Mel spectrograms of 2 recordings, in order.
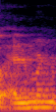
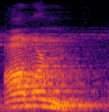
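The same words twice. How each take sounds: First: आलमंड with the L pronounced; L wrongly sounded. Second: आमंड with no L, long first vowel; silent L. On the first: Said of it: "जो नहीं जानते इसको आलमंड बोलते हैं". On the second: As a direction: say आमंड, dropping the L. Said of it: "इसको क्या बोलते हैं?". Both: Shown as a demonstration.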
